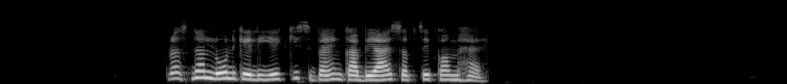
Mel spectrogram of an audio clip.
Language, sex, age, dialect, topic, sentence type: Hindi, female, 25-30, Marwari Dhudhari, banking, question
